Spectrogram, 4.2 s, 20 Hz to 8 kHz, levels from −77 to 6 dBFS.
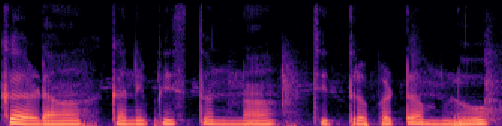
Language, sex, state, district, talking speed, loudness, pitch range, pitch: Telugu, female, Andhra Pradesh, Sri Satya Sai, 45 wpm, -19 LUFS, 200-225 Hz, 205 Hz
